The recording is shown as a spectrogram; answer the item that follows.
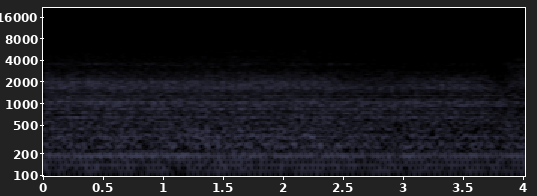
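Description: Near silence: a faint, steady low hum with no distinct events.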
